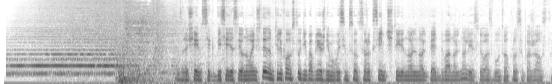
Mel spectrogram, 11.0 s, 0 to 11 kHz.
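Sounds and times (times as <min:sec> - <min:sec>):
steady pitched tone: 0:00.1 - 0:04.7.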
